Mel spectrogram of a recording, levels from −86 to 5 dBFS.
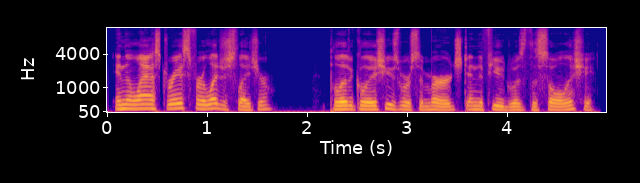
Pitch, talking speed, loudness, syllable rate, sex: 145 Hz, 205 wpm, -17 LUFS, 6.9 syllables/s, male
